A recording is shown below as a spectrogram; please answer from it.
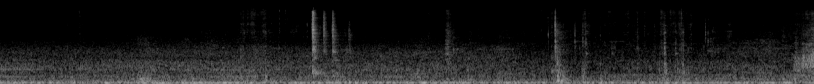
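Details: Daikin rooftop unit, two-stage gas heat, after replacing the gas valve a previous tech diagnosed as failed (no heat), W1/R high and low called, about 45°F outdoors: steady, even burner and fan rumble with outdoor clicks; the unit runs normally.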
